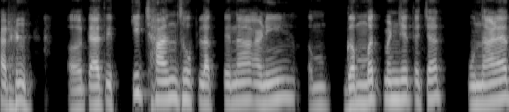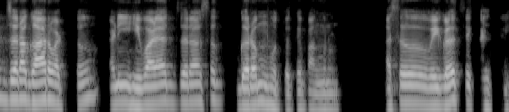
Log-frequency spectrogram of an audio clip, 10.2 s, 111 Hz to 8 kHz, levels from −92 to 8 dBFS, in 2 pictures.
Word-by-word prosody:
कारण 160 Hz, +3 st, +1 dB, 0.4 s
अ, 130 Hz, +1 st, -3 dB
त्यात 150 Hz, +1 st, +4 dB
इतकी 230 Hz, +8 st, -4 dB
छान 185 Hz, +1 st, +5 dB
झोप 180 Hz, -2 st, -3 dB
लागते 160 Hz, 0 st, -1 dB
ना 170 Hz, +2 st, 0 dB
आणि 165 Hz, +1 st, +1 dB, 0.3 s
अं, 145 Hz, +2 st, -8 dB, 0.3 s
गंमत 160 Hz, +5 st, +3 dB
म्हणजे 185 Hz, +1 st, +2 dB
त्याच्यात 190 Hz, +2 st, -2 dB, 0.3 s
उन्हाळ्यात 170 Hz, +5 st, +5 dB
जरा 185 Hz, 0 st, +5 dB
गार 175 Hz, +2 st, +7 dB
वाटतं 170 Hz, +2 st, -4 dB, 0.2 s
आणि 160 Hz, +2 st, 0 dB
हिवाळ्यात 150 Hz, +3 st, +3 dB
जरा 165 Hz, 0 st, -1 dB
असं 165 Hz, +1 st, -6 dB, 0.2 s
गरम 145 Hz, +3 st, +2 dB
होतं 130 Hz, -5 st, -7 dB
ते -, -, -7 dB
पांघरूण 115 Hz, -1 st, -9 dB, 0.5 s
असं 155 Hz, +3 st, -1 dB
वेगळंच 145 Hz, +4 st, +3 dB
आहे 160 Hz, -, -6 dB
काहीतरी 135 Hz, -2 st, -14 dB
160 Hz, 170 wpm, -24 LUFS, 150-175 Hz, 0.5 s, गार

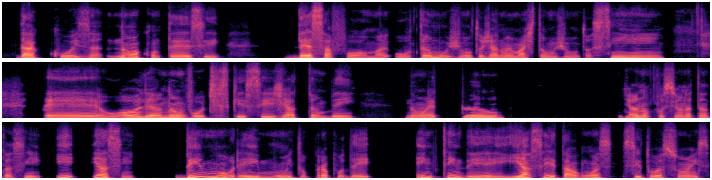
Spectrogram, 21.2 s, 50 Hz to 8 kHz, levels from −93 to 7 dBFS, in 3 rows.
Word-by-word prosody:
da 160 Hz, 0 st, +6 dB
coisa, 110 Hz, -10 st, -4 dB
não 165 Hz, +10 st, 0 dB
acontece 130 Hz, -5 st, 0 dB, 0.6 s
dessa 145 Hz, +3 st, +5 dB
forma. 110 Hz, -4 st, -5 dB
O 130 Hz, 0 st, -4 dB
"Tamo 150 Hz, -2 st, 0 dB
junto" 145 Hz, +6 st, -4 dB
já 130 Hz, -1 st, +1 dB
não 135 Hz, -, -1 dB
é 130 Hz, -, -1 dB
mais 125 Hz, -2 st, -2 dB
tão 120 Hz, -4 st, -5 dB
junto, 110 Hz, -1 st, -9 dB
assim, 145 Hz, +3 st, -2 dB, 0.9 s
é, 125 Hz, 0 st, +3 dB
o 125 Hz, +1 st, -3 dB
"Olha, 165 Hz, +4 st, +3 dB
eu 155 Hz, 0 st, +5 dB
não 155 Hz, -1 st, +3 dB
vou 130 Hz, +1 st, +1 dB
te -, -, -6 dB
esquecer" 120 Hz, -2 st, -2 dB
já 125 Hz, +6 st, +1 dB
também 130 Hz, -2 st, 0 dB, 0.5 s
não 140 Hz, +1 st, +1 dB
é 140 Hz, -, +2 dB, 0.2 s
tão 160 Hz, +4 st, +2 dB, 1.2 s
já 155 Hz, +3 st, 0 dB
não 145 Hz, -2 st, +2 dB
funciona 130 Hz, -2 st, -3 dB
tanto, 125 Hz, -1 st, -4 dB
assim. 155 Hz, +7 st, -5 dB
E 230 Hz, 0 st, +1 dB, 0.2 s
e, 220 Hz, -, +1 dB
assim, 155 Hz, -, +1 dB, 0.4 s
demorei 165 Hz, -, +4 dB
muito 155 Hz, +7 st, -4 dB
pra 160 Hz, 0 st, -1 dB
poder 140 Hz, -1 st, -2 dB, 0.5 s
entender 195 Hz, -, +1 dB
e 150 Hz, +4 st, +2 dB
aceitar 185 Hz, -6 st, +4 dB
algumas 150 Hz, +3 st, -1 dB
situações, 155 Hz, -6 st, -3 dB
140 Hz, 130 wpm, -23 LUFS, 125-160 Hz, 1.2 s, da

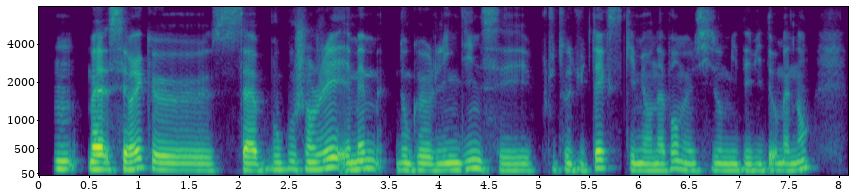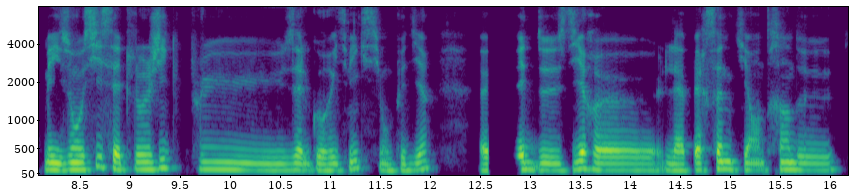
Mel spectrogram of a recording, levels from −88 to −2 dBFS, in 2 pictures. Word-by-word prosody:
Mmh, 140 Hz, 0 st, +2 dB
bah, 130 Hz, -1 st, +9 dB
c'est 125 Hz, +3 st, +2 dB
vrai 155 Hz, +5 st, +4 dB
que 120 Hz, -4 st, 0 dB
ça 120 Hz, +1 st, 0 dB
a -, -, +3 dB
beaucoup 125 Hz, +3 st, -5 dB
changé 135 Hz, +5 st, +2 dB
et 125 Hz, -, +2 dB
même 140 Hz, +3 st, +1 dB
donc, 120 Hz, -1 st, -2 dB
heu, 120 Hz, -, +1 dB
LinkedIn 120 Hz, +6 st, +1 dB
c'est 115 Hz, -4 st, -5 dB
plutôt 120 Hz, -1 st, -7 dB
du 115 Hz, -2 st, -7 dB
texte 150 Hz, +6 st, 0 dB
qui 125 Hz, -, -4 dB
est -, -, +1 dB
mis 115 Hz, -, +2 dB
en 115 Hz, 0 st, -1 dB
avant, 115 Hz, +6 st, -2 dB
même 120 Hz, -4 st, -2 dB
s'ils 115 Hz, +1 st, -7 dB
ont -, -, -1 dB
mis 115 Hz, 0 st, 0 dB
des 115 Hz, -1 st, -4 dB
vidéos, 115 Hz, +1 st, -4 dB
maintenant, 120 Hz, +7 st, -2 dB, 0.4 s
mais 125 Hz, 0 st, +4 dB
ils 120 Hz, +1 st, +4 dB
ont -, -, +7 dB
aussi 125 Hz, +8 st, +1 dB
cette 130 Hz, -5 st, +2 dB
logique 140 Hz, +4 st, 0 dB
plus 120 Hz, -3 st, -2 dB
algorithmique, 115 Hz, +4 st, -1 dB
si 145 Hz, 0 st, -11 dB
on 110 Hz, -1 st, -3 dB
peut 110 Hz, +1 st, -5 dB
dire, 125 Hz, +6 st, -2 dB, 0.5 s
heu, -, -, +3 dB, 0.3 s
le -, -, +1 dB
fait 130 Hz, -, +6 dB
de 120 Hz, -1 st, 0 dB
se 115 Hz, -1 st, -4 dB
dire, 135 Hz, +2 st, +3 dB
heu: 115 Hz, -1 st, +2 dB
«La 115 Hz, -1 st, +1 dB
personne 125 Hz, +4 st, +2 dB
qui 130 Hz, -, -5 dB
est -, -, +2 dB
en -, -, -3 dB
train 130 Hz, 0 st, -1 dB
de 120 Hz, 0 st, -3 dB
120 Hz, 210 wpm, -23 LUFS, 115-130 Hz, 0.5 s, bah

